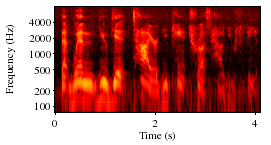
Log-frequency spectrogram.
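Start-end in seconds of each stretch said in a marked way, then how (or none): 2.1-4.1 breathy hushed whisper, drawing them close; whispered warning. Acted. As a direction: let it fall to a whisper. Preacher drops to whisper for emphasis.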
